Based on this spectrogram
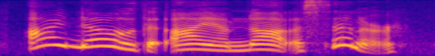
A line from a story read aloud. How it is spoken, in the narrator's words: I laughed hysterically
